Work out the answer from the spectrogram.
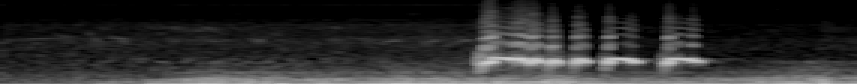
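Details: Local zebra dove hen calling for a male, a single short burst of five quick, soft coo notes rising out of constant low-pitched background hum.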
